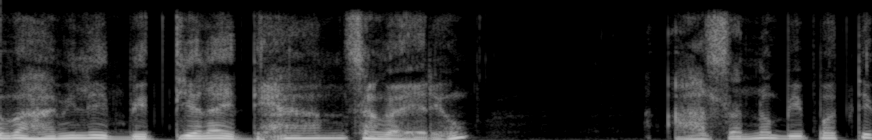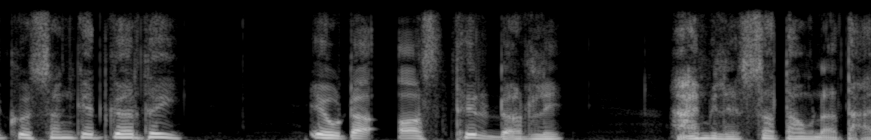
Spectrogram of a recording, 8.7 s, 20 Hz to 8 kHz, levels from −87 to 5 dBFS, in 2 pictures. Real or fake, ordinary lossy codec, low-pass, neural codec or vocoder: real; none; 7.2 kHz; none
